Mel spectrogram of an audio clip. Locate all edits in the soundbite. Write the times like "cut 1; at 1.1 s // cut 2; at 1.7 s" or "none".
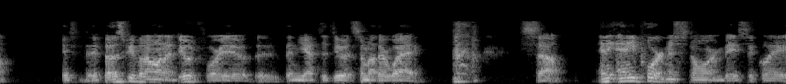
none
